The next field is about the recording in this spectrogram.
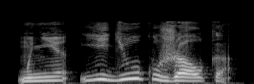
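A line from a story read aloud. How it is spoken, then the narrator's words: Tearful sob. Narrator (Russian): всхлипнула, вытирая слезы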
